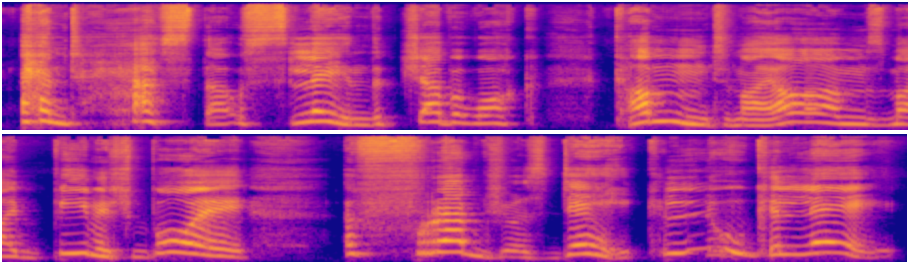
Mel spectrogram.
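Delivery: put-on high, loud chortling old father; joyful father. Father greeting his victorious son, high gleeful chortle. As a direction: crow with delight at the returning son. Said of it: "he chortled in his joy".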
